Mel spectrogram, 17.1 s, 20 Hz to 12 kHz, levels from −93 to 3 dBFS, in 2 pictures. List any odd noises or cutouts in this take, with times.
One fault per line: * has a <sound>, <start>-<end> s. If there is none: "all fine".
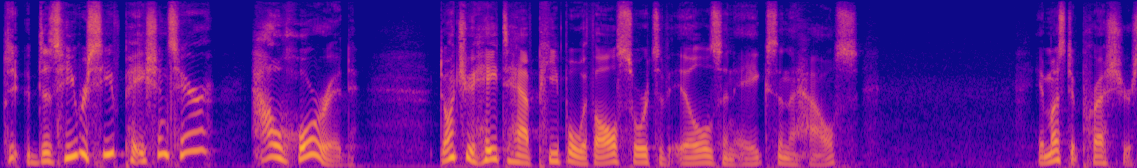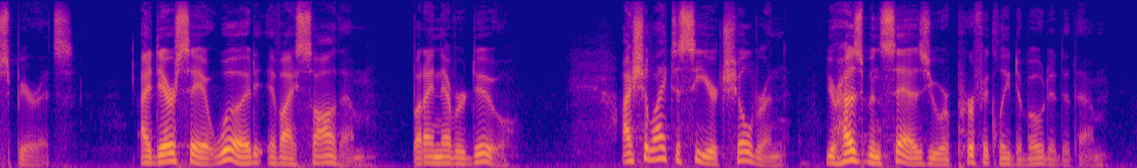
all fine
